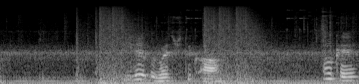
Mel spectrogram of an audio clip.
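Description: A gun fires loud, sharp shots.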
